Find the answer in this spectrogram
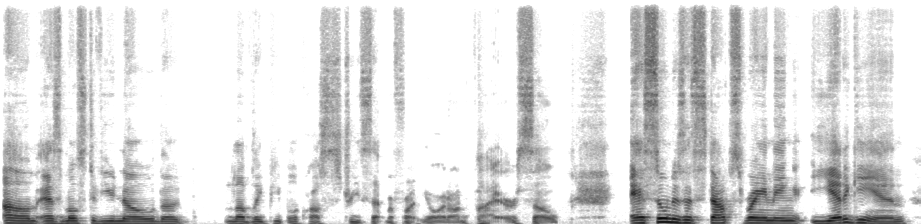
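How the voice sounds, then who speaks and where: A woman hosting a crochet livestream chats casually and greets viewers by name as their comments arrive. Her low voice is very animated yet measured in pace. Her voice may be weak, and she hopes it holds up.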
